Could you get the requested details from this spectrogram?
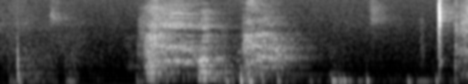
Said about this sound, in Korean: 제가 기침이 떨어지지 않아가지고 집회 가기 전까지 좋았었는데 집회 가서 하도 소리를 지르고 기도 했더니 그냥 목이 다시 상태가 네, 뭐 기침하는 사람들도 많았는데 그 중에 한 명이 저였습니다. 예, 그래서 옆에 있는 사람들이 왜 이렇게 기침하나 이렇게 저를 쳐다볼 정도로.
